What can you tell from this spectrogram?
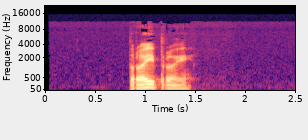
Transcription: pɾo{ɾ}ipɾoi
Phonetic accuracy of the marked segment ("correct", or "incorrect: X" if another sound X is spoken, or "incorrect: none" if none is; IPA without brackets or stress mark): incorrect: none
